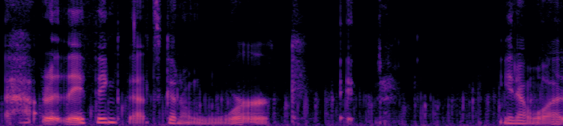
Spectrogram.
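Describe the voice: Using a put-on character voice, a woman with medium pitch and vocal fry talks at a fairly slow pace with very wide pitch swings.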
